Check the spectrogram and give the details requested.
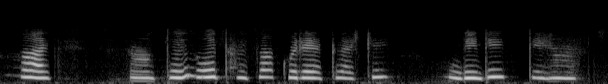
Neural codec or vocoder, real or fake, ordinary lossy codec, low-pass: codec, 16 kHz, 0.5 kbps, X-Codec, HuBERT features, trained on general audio; fake; Opus, 32 kbps; 5.4 kHz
